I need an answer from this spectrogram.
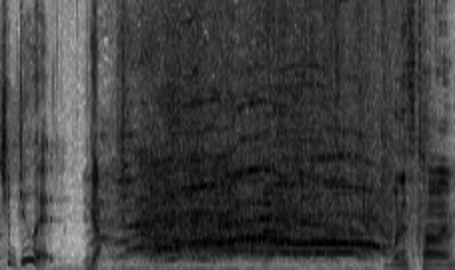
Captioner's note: cheers and applause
